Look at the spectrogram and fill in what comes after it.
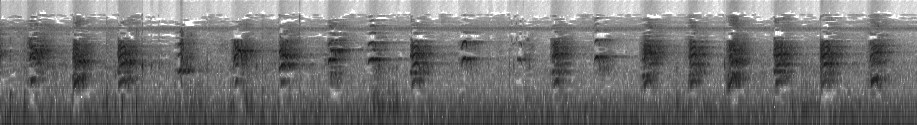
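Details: Mina, a young Belgian Malinois, barks at the bad guy during her first chase in bite-work training, a bark still too friendly; steady rhythmic barks roughly twice a second, each bright and harmonic, over a constant high electronic tone.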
